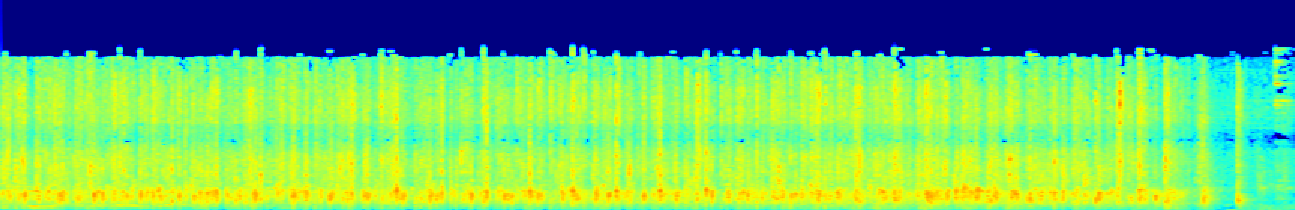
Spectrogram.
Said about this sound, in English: Let's give him a big hand and welcome.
